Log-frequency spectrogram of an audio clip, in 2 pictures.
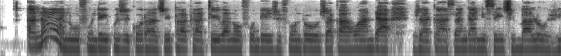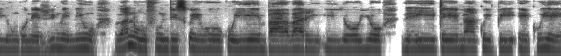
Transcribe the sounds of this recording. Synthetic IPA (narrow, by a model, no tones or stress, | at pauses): anaano̞funde̞kuʐiko̞ɾaʐe̞pakatiʋano̞funde̞ʐifundo̞ʐakawandaʐakasaŋɡaniset͡ʃiɓalo̞ʐijuŋɡune̞ʐimwe̞niwoʋano̞fundiswe̞wokue̞mbaʋariijo̞jo̞ʋe̞ite̞makwikiʔekuje̞ːa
